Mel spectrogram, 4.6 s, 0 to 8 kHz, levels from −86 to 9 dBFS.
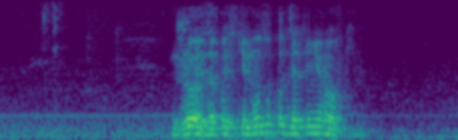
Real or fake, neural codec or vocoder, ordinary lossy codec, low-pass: real; none; Opus, 16 kbps; 7.2 kHz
